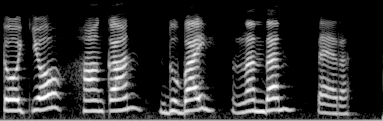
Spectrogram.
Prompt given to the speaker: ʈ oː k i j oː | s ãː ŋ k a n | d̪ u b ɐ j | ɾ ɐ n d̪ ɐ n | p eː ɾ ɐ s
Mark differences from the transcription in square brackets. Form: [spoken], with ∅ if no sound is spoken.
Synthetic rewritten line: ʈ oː k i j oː | [h] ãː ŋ k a n | d̪ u b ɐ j | [l] ɐ n d̪ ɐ n | p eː ɾ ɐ s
